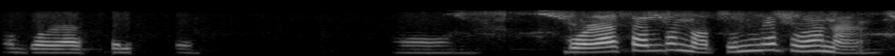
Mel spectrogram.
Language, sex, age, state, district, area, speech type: Assamese, female, 30-45, Assam, Charaideo, rural, conversation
